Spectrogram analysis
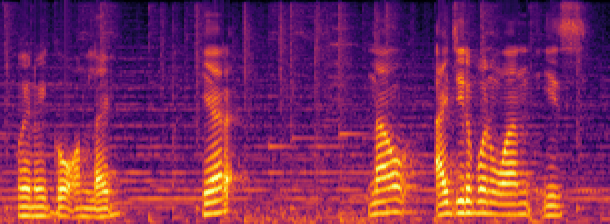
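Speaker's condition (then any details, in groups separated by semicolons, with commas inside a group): No condition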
